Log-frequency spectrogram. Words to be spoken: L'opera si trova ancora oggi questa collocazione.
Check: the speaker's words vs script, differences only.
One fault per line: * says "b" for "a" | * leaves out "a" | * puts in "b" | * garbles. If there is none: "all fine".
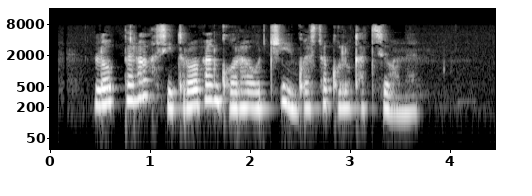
* puts in "in"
